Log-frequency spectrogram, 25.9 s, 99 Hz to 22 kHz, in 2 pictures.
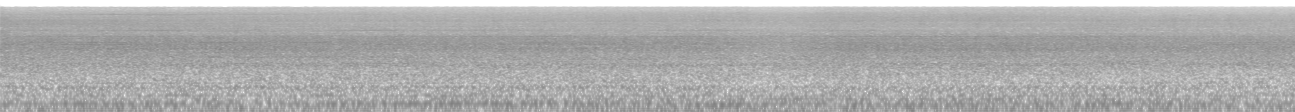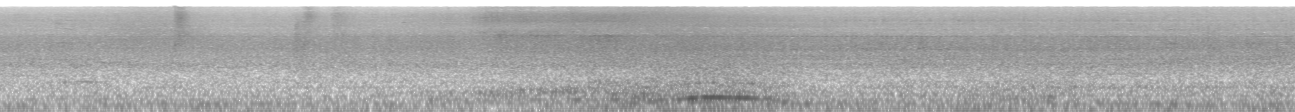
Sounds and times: traffic 0.0 - 25.9
walking around the gas station 0.0 - 25.9

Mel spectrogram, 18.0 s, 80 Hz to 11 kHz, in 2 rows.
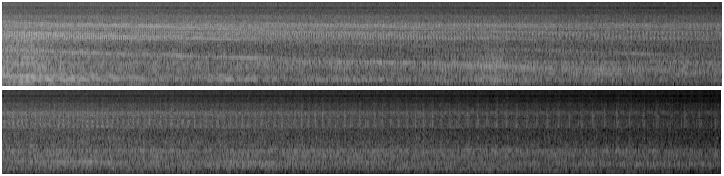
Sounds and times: belt grinder 0.0 - 17.9

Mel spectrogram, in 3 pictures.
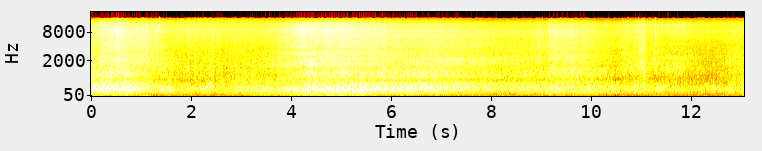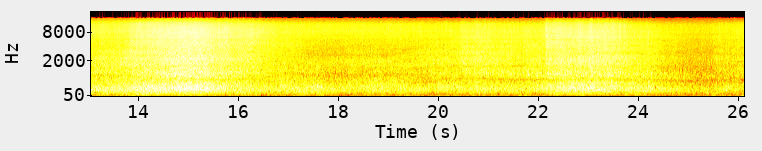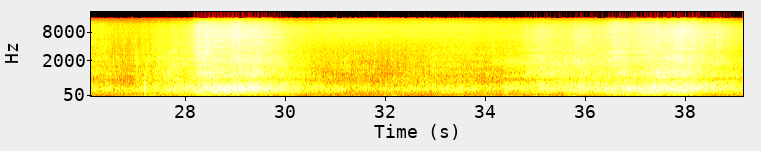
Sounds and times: sea waves crushing on the sandy beach 0.0 - 39.1

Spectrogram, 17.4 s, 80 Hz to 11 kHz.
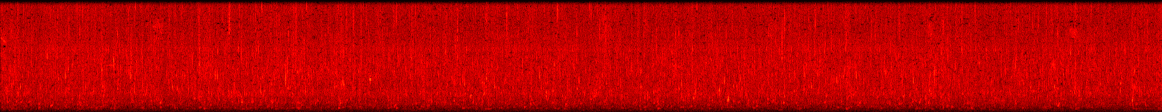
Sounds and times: gentle stream 0.0 - 17.4

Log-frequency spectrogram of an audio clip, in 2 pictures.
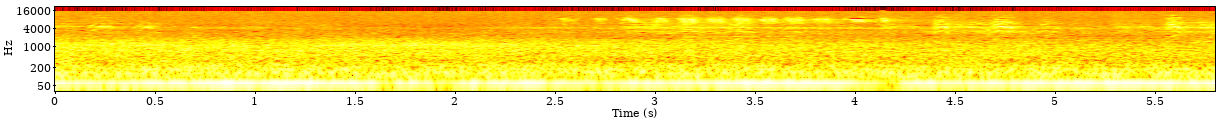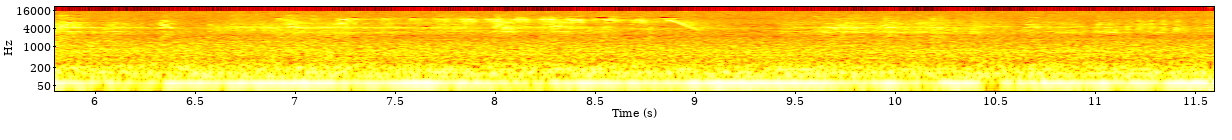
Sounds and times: birdsong 2.3 - 11.5

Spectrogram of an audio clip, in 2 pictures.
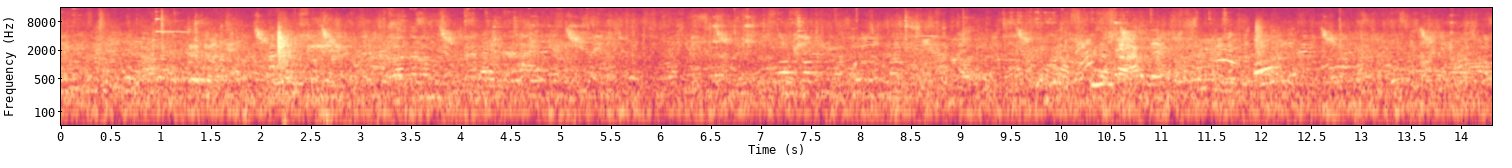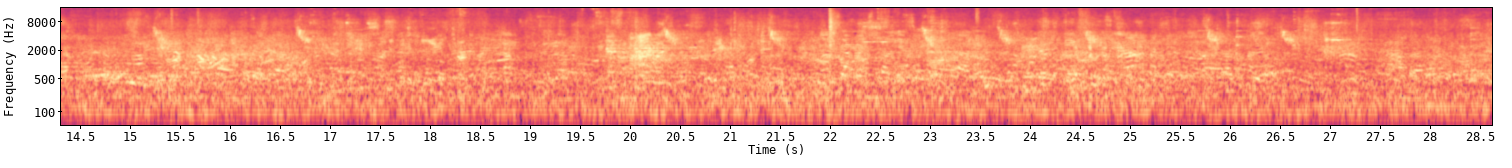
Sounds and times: crowd 0.0 - 28.6

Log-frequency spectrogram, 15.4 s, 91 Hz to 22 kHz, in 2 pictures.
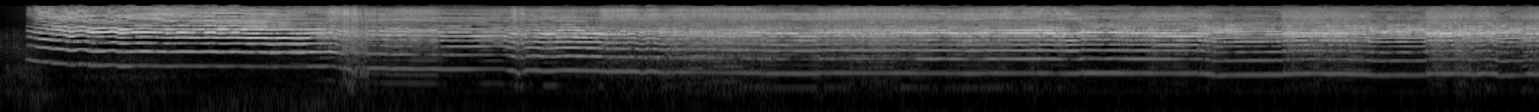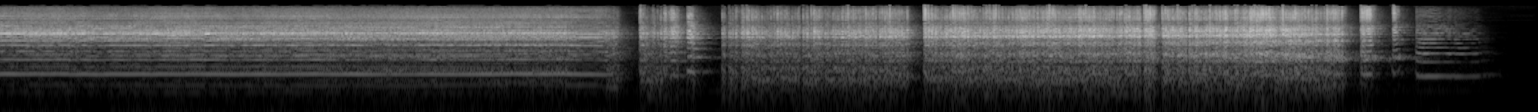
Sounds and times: Squeaky balloons 0.0 - 15.3

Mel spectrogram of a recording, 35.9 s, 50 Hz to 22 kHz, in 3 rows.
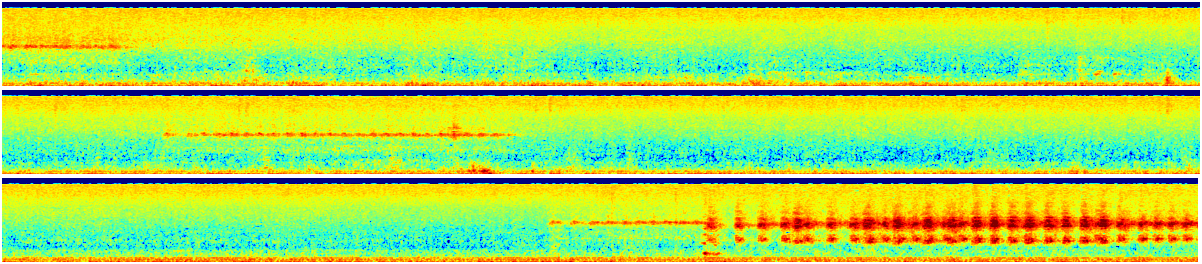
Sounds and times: frog 0.0 - 1.3
fire 0.0 - 35.9
little white noise 0.0 - 35.9
soft night wind 0.0 - 35.9
frog 13.5 - 17.2
frog 29.4 - 35.9
birds 29.4 - 35.9

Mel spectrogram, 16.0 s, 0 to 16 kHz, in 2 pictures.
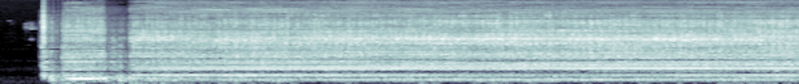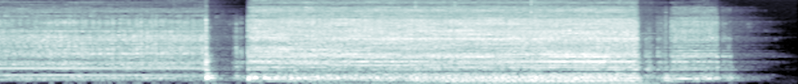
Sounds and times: scanner 0.7 - 15.3

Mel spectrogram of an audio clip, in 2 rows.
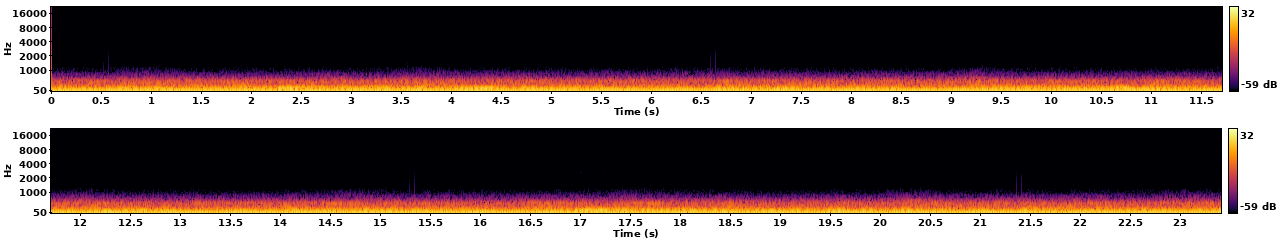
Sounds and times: faint eerie wind noise 0.0 - 23.4
low bass flutter 0.0 - 23.4

